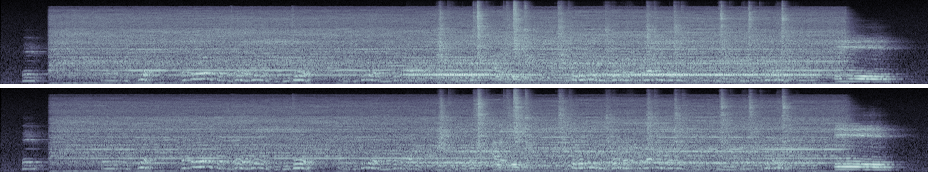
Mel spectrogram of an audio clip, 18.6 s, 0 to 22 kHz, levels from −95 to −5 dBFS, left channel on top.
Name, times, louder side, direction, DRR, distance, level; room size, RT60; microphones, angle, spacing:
voice 1, 0.4-0.8 2.0-3.1 3.5-6.3 6.8-9.6 11.2-15.8, equal, 35° right, 0 dB, 0.5 m, -31 dB
sound 1, 1.0-16.9, left 3 dB, 40° left, 0.4 m, -27 dB
sound 2, 8.0-16.3, left 6 dB, 65° left, 1.3 m, -28 dB
Scissors, 8.7-10.6 11.1-11.4 12.0-12.7 12.9-13.7 14.4-15.9, left 2 dB, 85° left, 1.1 m, -26 dB
voice 2, 9.8-10.7 16.7-17.7, right 3 dB, 90° right, 2 dB, 0.6 m, -24 dB
4.0 x 2.2 x 3.8 m, 1.1 s
head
